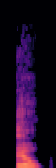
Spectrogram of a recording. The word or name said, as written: help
